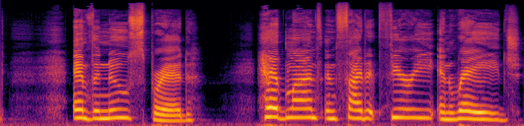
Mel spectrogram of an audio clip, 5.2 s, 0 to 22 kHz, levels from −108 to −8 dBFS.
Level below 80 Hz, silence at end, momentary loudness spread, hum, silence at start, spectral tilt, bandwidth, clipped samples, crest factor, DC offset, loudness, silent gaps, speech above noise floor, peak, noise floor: -56 dBFS; 0.05 s; 6 LU; none; 0.5 s; -4.5 dB/octave; 19.5 kHz; under 0.1%; 16 dB; under 0.1%; -26 LUFS; none; 36 dB; -10 dBFS; -61 dBFS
